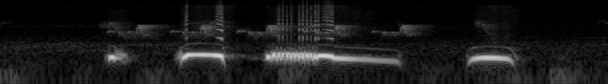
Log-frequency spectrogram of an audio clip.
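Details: One complete phrase from a spotted dove decoy in the thổ bầu voice style, meant to stir wild doves to coo: a brief note, a level hollow coo, a long coo sliding downward, then a rounded final coo.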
